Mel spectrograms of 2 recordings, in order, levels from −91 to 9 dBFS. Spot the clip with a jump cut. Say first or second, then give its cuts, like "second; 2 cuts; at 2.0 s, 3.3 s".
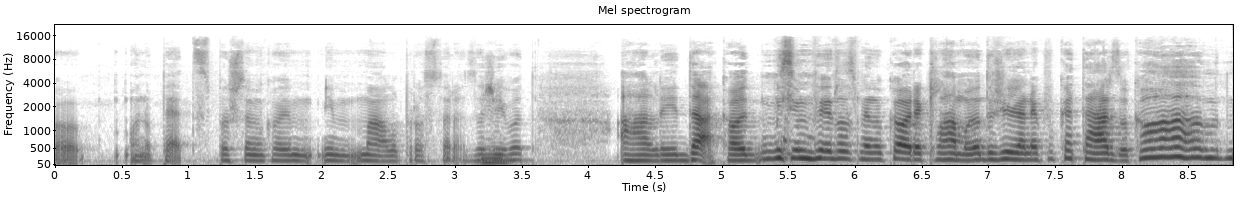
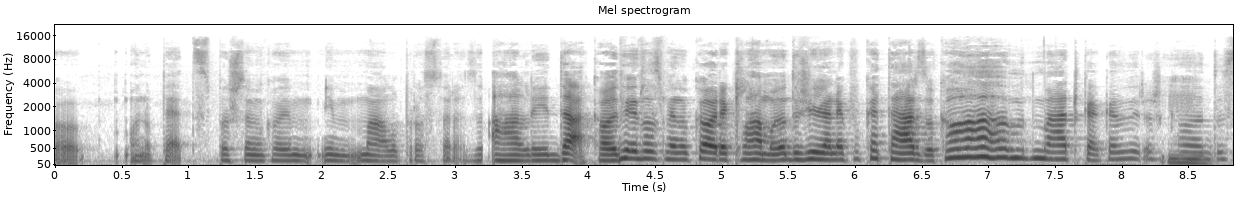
second; 2 cuts; at 3.2 s, 4.2 s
